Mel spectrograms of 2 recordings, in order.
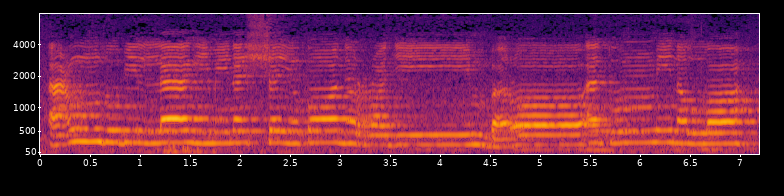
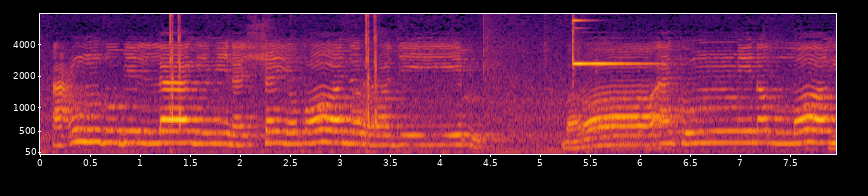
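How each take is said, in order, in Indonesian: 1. Rajim berakhir terpotong, tetapi lanjut tanpa berhenti. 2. Rajim berakhir terpotong, lalu ada jeda yang jelas. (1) "Salah itu. Karena rajimnya disukunkan, padahal dia mau menyambung"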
